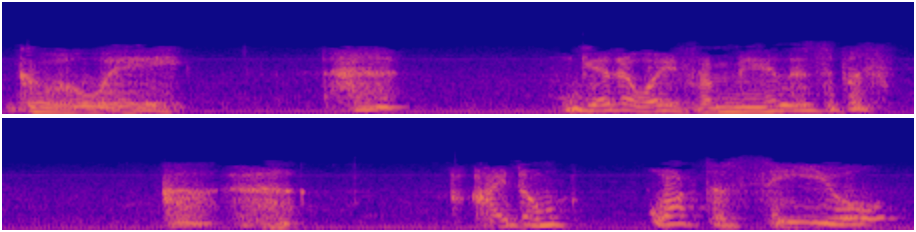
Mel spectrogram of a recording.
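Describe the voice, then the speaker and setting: A man's voice: high voice, huge pitch swings, slow pace, exaggerated voice. An actor playing an anguished, lovesick and frightened male hospital patient in a radio mystery drama, pleading melodramatically. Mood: panicked. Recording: lo-fi old radio broadcast with hum.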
